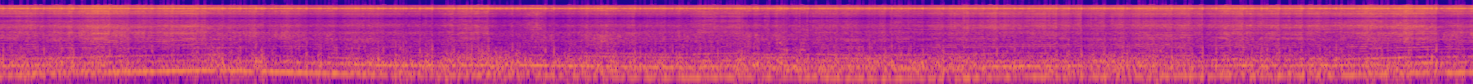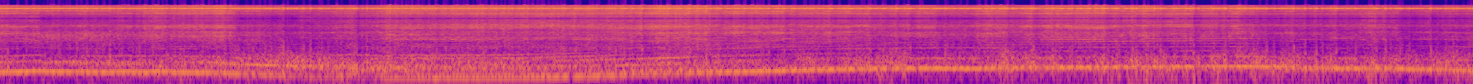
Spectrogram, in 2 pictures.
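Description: Racing kart's two-stroke engine heard onboard, its revs climbing as it accelerates and dropping back again into each corner, over and over, with other karts' engines running close by.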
